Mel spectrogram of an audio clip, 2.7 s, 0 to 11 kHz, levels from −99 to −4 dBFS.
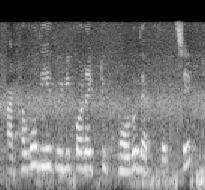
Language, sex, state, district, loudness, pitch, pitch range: Bengali, female, West Bengal, Alipurduar, -13 LUFS, 265 Hz, 235-295 Hz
